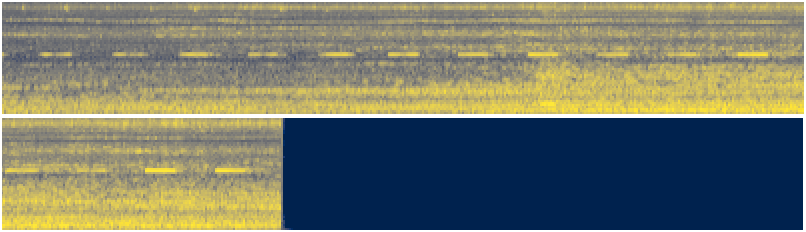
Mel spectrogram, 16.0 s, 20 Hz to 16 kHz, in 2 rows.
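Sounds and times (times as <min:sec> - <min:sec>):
diesel engine running: 0:00.0 - 0:10.8
reversing alarm beeping: 0:00.0 - 0:10.8.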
